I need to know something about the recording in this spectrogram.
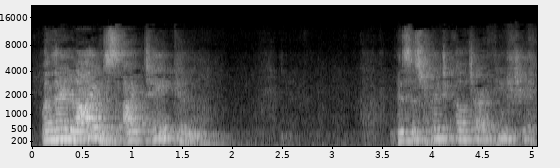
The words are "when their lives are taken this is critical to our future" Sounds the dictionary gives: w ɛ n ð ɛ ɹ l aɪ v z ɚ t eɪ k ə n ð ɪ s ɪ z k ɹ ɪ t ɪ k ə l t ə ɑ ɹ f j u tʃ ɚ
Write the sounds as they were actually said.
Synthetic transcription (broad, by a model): w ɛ n ð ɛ ɹ l aɪ v z ɚ t eɪ k ə n ð ɪ s ɪ z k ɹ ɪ t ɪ k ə l t ə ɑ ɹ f j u tʃ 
